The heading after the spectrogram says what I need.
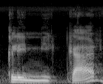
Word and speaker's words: clinica: A mesma com clínica, que seria o verbo clinicar, você diz clinica. Ela clinica, ele clinica.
